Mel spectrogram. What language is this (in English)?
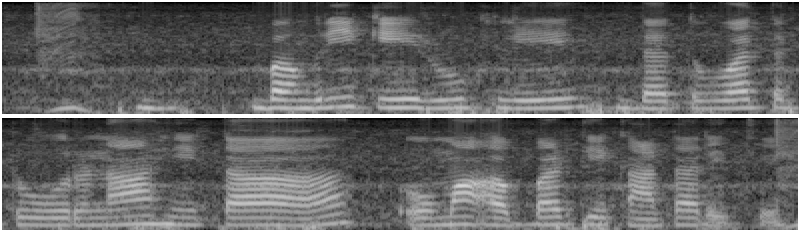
Chhattisgarhi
